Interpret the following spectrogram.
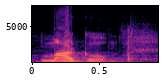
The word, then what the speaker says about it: Margot: And this girl, Margot, you have to pronounce this girl's name as Margot.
